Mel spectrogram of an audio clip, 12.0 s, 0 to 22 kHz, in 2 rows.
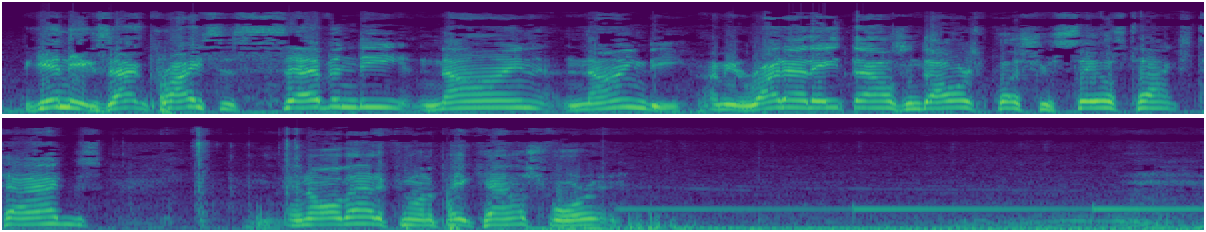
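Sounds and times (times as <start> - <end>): car engine idling: 0.6 - 12.0
high-pitched whine: 8.4 - 12.0.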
